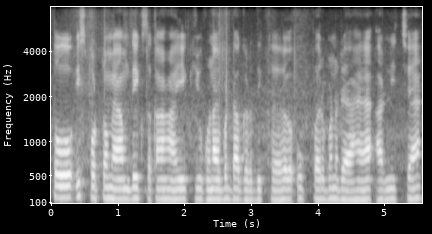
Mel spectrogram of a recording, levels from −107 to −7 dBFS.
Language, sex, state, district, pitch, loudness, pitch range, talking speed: Hindi, female, Haryana, Jhajjar, 150 Hz, -16 LUFS, 145-160 Hz, 225 wpm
